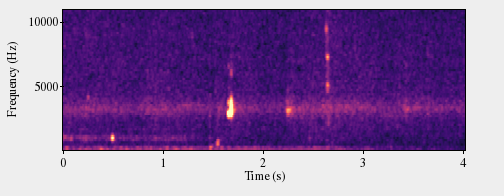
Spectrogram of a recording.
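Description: A man exhales a long breath.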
